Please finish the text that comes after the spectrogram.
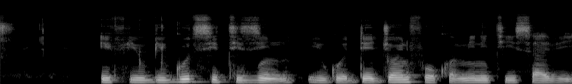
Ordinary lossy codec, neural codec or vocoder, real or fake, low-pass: none; none; real; 10.8 kHz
